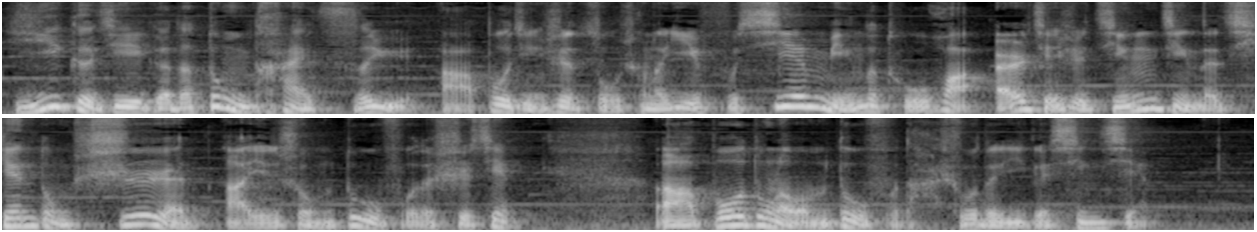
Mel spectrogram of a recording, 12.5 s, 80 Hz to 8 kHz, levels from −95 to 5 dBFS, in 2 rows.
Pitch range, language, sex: 115-190 Hz, Chinese, male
